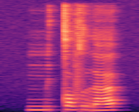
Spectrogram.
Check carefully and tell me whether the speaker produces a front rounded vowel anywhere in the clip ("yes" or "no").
no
